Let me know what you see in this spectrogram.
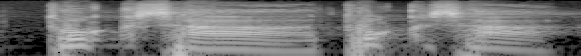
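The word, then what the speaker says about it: δόξα: 이 히브리어는 이 카보드라는 단어고 헬라어는 독사 그렇게 빨리 하면 독사 되는데 독크사에 다크사라고도 발음하기도 하고 독크사라고도 그 영광이에요.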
